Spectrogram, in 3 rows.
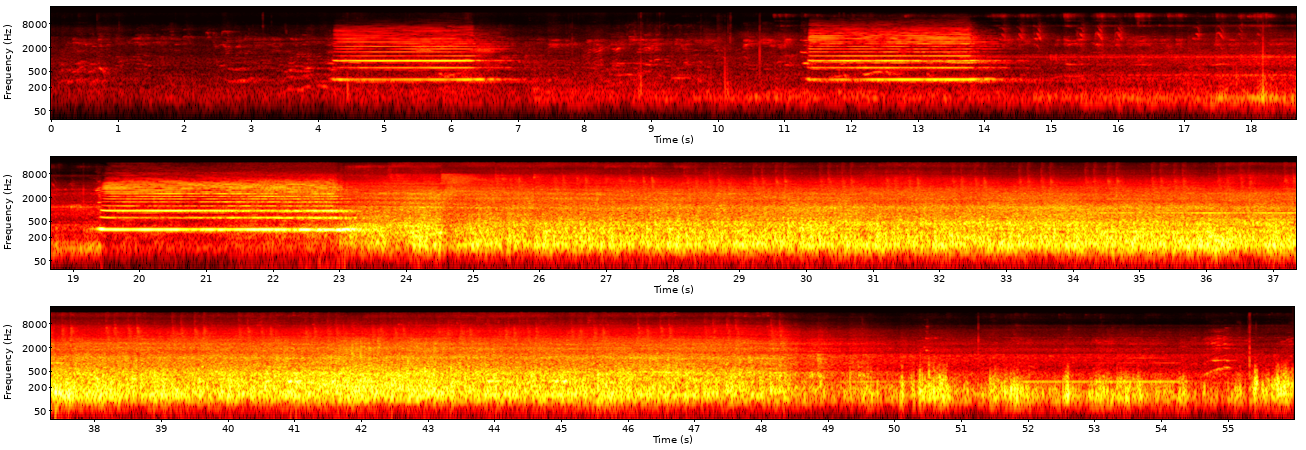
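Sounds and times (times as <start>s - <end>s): train horn blast: 4.2s - 7.3s, 11.4s - 14.6s, 19.3s - 23.7s, 34.2s - 37.8s, 51.8s - 54.7s
train wheels clattering on rail: 23.3s - 51.8s.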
